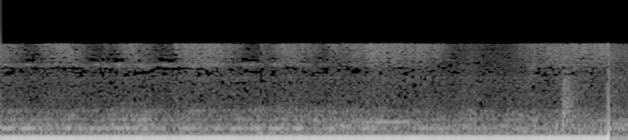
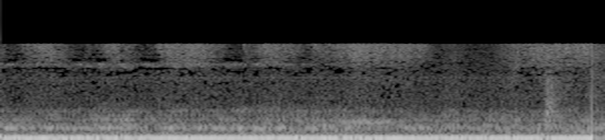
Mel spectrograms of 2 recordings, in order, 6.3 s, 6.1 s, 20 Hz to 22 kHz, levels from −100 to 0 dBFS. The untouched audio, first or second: first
